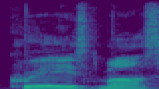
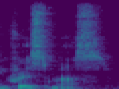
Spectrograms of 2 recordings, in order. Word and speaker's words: Christmas: in which they said Christmas and they kind of like stressed those two syllables was like, we don't say Christmas, we say Christmas.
